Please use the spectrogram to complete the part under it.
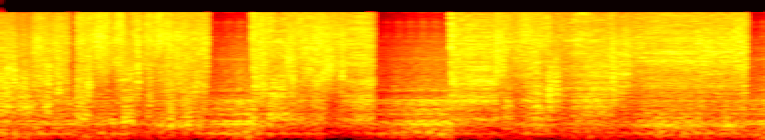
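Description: Clothing rustles and rubs right against the microphone.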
